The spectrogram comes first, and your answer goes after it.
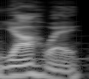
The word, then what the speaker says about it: Yahweh: certainty, but most scholars accept the vocalization Yahweh based on several ancient sources that preserve what appear to be the original vowels, including early Greek transliterations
